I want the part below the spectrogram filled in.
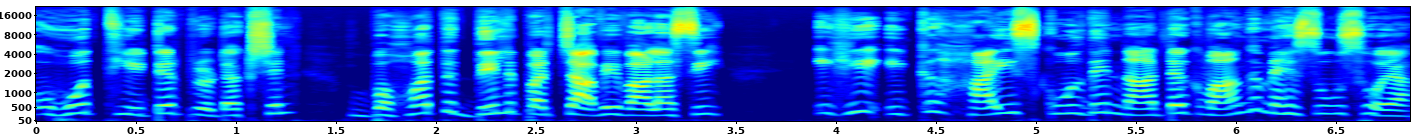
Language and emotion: Punjabi, disgusted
